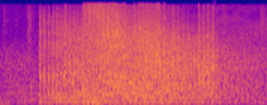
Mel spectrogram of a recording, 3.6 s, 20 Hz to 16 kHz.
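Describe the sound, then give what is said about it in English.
Gunfire and artillery in Baghdad at the start of the 2003 invasion of Iraq: a dense, roaring barrage begins with rapid pulsing bursts, swells into a continuous loud wash of fire, then eases slightly near the end. “The invasion of Iraq was beginning. Of course, the people of Baghdad were hearing those sounds firsthand.”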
